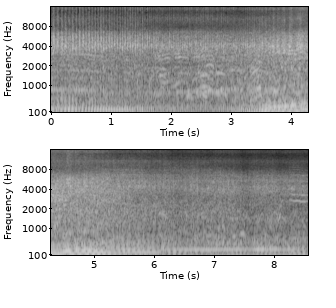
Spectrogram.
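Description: A four-cylinder UK-made Ford tractor revs at a fair's tractor disc competition. Its loud, continuous engine drone rises sharply in pitch midway, then holds at a higher, steady roar.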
